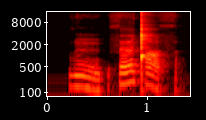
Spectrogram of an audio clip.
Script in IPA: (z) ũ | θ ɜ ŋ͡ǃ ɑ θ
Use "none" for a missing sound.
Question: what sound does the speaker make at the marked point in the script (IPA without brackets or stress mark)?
ð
